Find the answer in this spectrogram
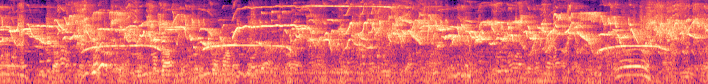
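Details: Bird-song contest entry, an oriental magpie-robin newcomer competing; loud, unbroken stream of whistled phrases, arching slurred notes and buzzy chatter, with other birds singing at once and faint human voices behind.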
